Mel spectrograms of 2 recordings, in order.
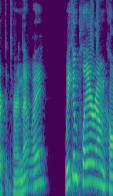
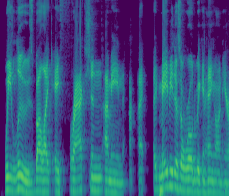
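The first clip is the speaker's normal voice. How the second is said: normal talking voice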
